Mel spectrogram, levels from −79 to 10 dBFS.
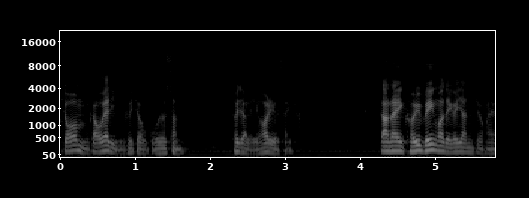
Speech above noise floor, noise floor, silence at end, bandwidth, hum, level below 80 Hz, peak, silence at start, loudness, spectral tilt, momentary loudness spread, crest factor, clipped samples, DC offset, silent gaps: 29 dB; -73 dBFS; 0 s; 13.5 kHz; none; -76 dBFS; -22 dBFS; 0 s; -44 LUFS; -6.5 dB/octave; 15 LU; 24 dB; under 0.1%; under 0.1%; none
